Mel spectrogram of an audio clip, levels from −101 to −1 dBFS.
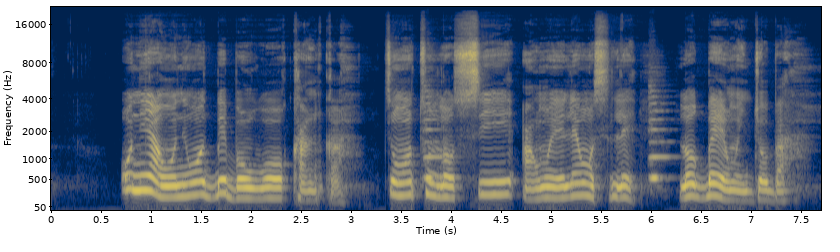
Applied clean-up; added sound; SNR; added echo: none; Bowed string instrument; 12 dB; none.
